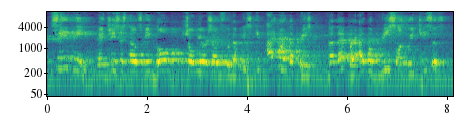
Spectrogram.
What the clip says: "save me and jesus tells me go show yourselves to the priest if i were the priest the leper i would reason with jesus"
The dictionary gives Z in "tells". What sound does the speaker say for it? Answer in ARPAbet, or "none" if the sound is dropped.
S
